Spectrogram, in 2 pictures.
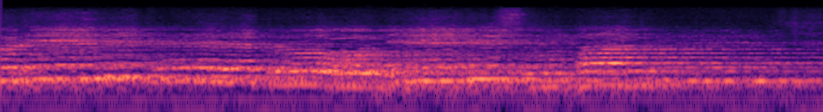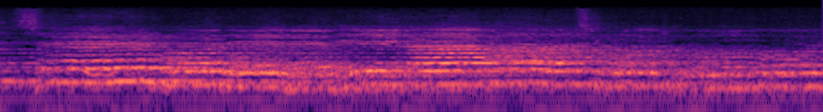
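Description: Choral chant: voices singing slow, held notes that change pitch every second or two.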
